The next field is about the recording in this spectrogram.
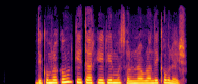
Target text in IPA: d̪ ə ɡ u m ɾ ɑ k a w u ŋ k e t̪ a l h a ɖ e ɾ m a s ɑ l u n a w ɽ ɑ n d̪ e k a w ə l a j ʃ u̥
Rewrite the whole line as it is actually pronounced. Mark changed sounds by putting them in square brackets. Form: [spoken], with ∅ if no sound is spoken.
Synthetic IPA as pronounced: d̪ ə ɡ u m ɾ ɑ k a w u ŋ k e t̪ a [ɾ] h [e] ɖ e ɾ m a s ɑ l u n a w ɽ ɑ n d̪ e k a w ə l a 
